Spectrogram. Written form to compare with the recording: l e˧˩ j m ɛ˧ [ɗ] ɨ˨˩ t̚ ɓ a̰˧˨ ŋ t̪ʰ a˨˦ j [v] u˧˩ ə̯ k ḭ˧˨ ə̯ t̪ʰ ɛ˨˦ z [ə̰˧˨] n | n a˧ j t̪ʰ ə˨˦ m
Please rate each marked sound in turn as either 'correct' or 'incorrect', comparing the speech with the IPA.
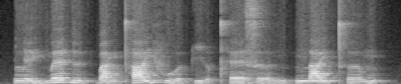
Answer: correct, correct, incorrect

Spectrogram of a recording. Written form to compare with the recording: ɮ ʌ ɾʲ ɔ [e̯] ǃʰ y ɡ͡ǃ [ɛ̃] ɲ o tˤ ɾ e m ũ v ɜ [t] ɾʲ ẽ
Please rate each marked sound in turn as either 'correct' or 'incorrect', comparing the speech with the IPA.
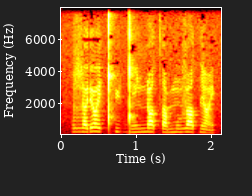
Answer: correct, incorrect, incorrect

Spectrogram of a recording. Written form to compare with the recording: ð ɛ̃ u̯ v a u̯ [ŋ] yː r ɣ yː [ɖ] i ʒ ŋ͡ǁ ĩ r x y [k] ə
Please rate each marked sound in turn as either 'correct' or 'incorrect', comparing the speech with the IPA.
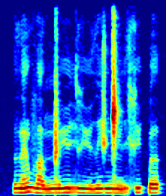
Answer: incorrect, incorrect, incorrect

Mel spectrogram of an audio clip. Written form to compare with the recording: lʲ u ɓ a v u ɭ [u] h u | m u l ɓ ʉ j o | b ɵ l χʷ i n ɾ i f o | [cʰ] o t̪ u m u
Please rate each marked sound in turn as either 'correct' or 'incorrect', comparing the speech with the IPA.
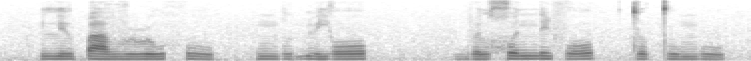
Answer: correct, incorrect

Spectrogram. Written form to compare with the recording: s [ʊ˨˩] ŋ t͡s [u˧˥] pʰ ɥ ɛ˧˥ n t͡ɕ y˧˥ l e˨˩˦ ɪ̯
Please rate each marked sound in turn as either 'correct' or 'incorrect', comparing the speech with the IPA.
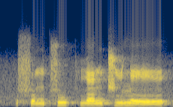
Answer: correct, incorrect

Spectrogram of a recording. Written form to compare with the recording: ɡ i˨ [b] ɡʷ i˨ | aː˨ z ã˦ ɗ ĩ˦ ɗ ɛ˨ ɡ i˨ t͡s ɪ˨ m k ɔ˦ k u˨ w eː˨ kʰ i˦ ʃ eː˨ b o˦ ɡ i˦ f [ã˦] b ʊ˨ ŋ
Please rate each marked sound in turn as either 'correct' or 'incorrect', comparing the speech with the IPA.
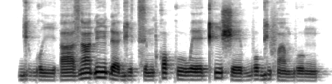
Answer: incorrect, incorrect

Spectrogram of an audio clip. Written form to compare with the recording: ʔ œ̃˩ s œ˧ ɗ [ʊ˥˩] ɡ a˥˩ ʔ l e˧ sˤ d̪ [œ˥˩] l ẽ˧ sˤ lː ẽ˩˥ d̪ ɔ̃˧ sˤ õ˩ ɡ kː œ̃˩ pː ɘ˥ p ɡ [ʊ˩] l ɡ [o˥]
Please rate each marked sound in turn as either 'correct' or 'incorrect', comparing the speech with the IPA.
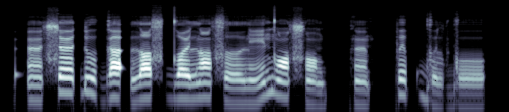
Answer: correct, incorrect, correct, incorrect

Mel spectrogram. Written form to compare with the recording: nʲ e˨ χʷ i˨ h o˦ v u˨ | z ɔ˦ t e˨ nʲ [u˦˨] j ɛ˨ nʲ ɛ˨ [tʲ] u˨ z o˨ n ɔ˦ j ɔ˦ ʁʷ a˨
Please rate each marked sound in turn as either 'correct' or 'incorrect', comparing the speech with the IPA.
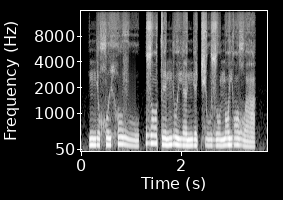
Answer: incorrect, incorrect

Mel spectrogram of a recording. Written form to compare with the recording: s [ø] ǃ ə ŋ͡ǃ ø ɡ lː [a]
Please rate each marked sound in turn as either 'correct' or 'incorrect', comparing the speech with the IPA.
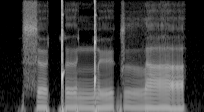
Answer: incorrect, correct

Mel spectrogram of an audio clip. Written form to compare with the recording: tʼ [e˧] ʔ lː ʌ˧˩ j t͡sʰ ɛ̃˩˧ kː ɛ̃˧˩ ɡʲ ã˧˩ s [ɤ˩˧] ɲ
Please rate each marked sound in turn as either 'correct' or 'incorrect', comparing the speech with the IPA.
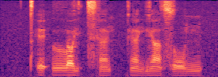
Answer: correct, incorrect

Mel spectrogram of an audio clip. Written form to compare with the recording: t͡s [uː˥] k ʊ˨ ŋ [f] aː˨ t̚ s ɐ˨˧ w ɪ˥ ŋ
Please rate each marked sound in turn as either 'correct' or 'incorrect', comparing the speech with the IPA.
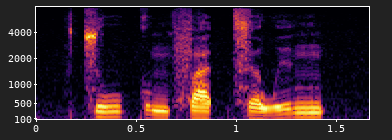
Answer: correct, correct

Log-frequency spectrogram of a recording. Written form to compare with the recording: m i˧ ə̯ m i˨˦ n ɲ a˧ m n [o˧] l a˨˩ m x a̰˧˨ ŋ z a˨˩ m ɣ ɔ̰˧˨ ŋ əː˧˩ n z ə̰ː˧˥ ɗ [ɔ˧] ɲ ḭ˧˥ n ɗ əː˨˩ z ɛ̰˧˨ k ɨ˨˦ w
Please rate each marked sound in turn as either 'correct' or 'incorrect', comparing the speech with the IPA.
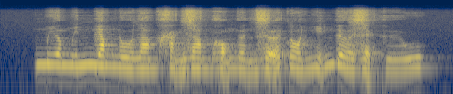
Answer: incorrect, incorrect

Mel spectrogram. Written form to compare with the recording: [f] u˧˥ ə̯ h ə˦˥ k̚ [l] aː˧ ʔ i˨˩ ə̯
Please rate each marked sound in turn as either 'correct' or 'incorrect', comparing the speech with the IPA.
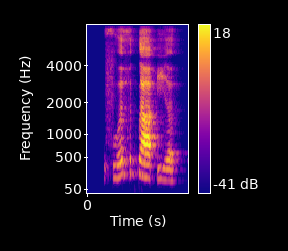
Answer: correct, correct

